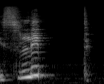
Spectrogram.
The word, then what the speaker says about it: slipped: It slipped! 발음이 들어가야 돼요. It slipped my mind! 다시 한번. It slipped my mind. 트 발음 내시면 돼요. 여기서 트 발음 내세요.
